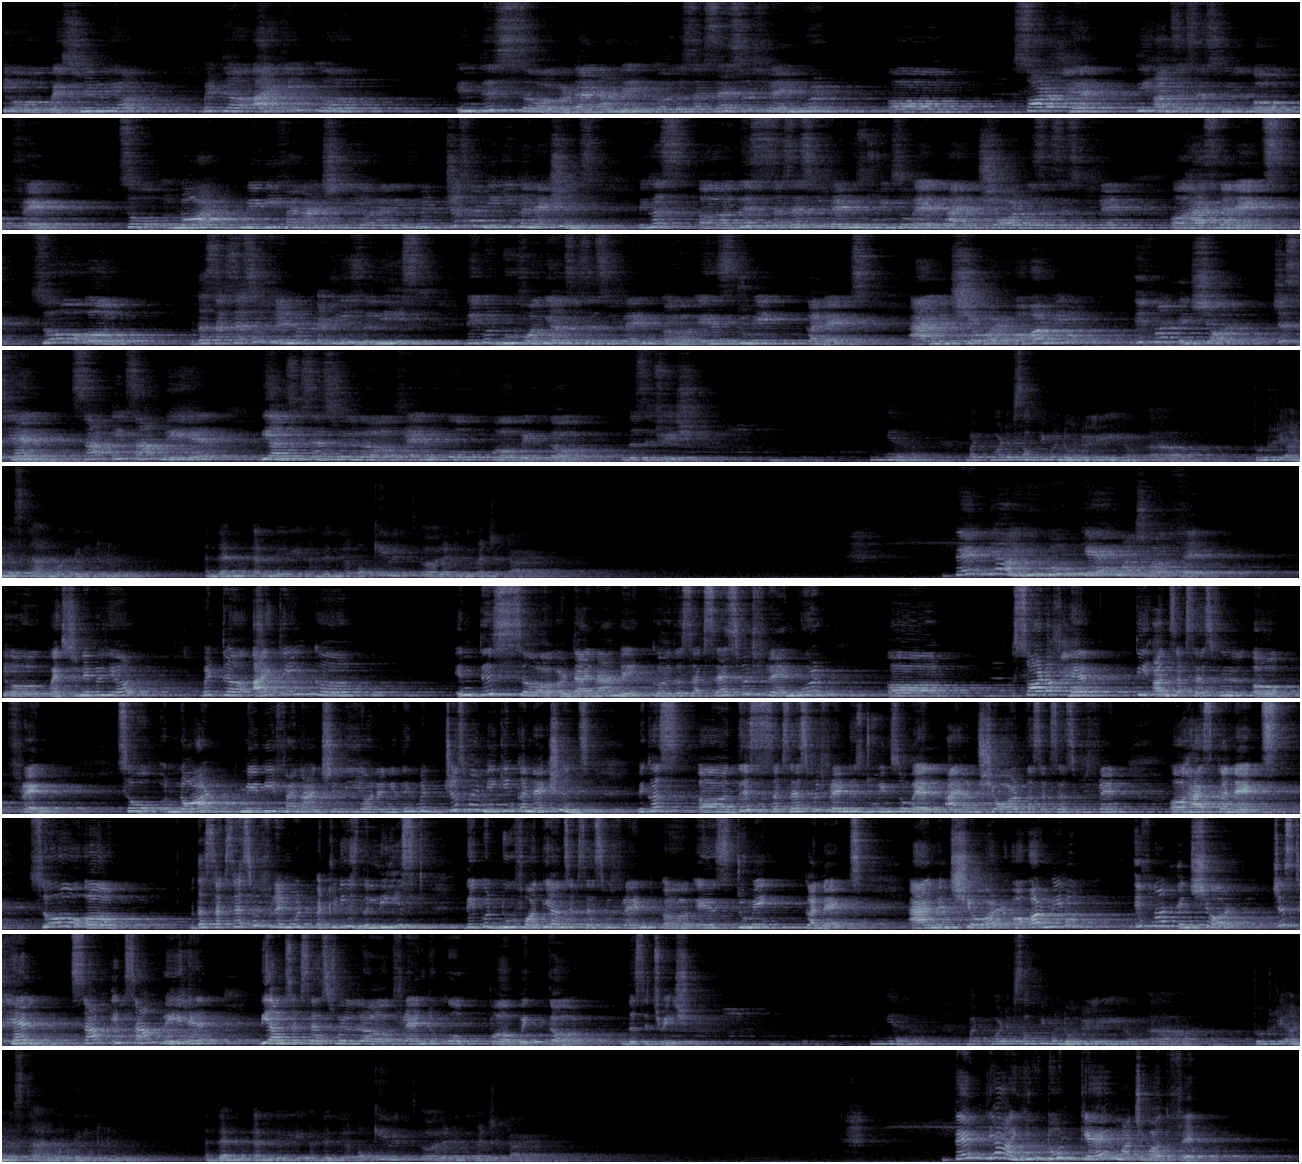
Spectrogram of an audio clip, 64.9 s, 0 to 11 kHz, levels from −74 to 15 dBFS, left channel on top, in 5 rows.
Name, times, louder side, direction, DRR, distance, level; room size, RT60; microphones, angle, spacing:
voice 1, 0.0-1.4 2.0-3.6 4.5-8.3 8.8-9.5 10.1-11.0 11.3-12.8 13.1-13.5 14.2-18.8 19.3-24.2 24.7-25.7 26.3-27.1 27.8-30.1 30.6-33.7 34.0-34.5 35.0-37.0 37.3-38.3 38.7-39.3 39.7-41.1 41.5-44.8 45.1-46.0 46.2-46.3 47.9-48.0 60.4-60.5 61.3-63.8, right 3 dB, 60° right, 4 dB, 0.4 m, -22 dB
voice 2, 47.6-48.2 48.6-50.8 51.5-53.2 53.9-57.3, equal, ahead, -4 dB, 0.8 m, -28 dB
6.9 x 4.7 x 3.0 m, 2.6 s
head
